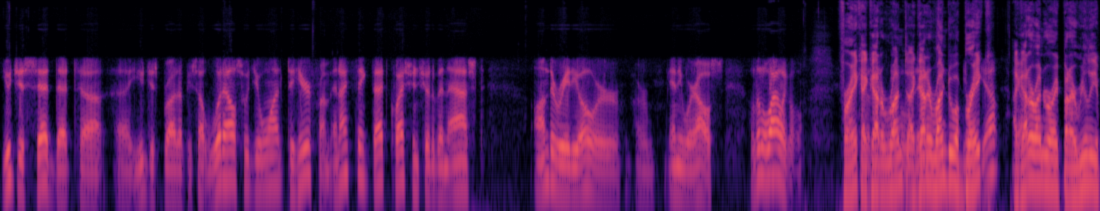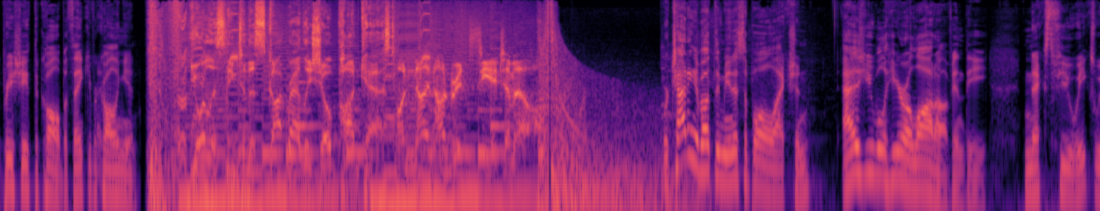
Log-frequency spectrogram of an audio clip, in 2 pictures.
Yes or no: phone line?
yes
